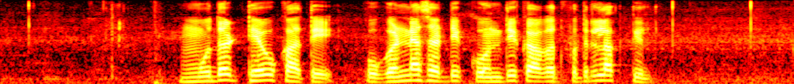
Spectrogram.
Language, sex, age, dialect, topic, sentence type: Marathi, male, 18-24, Standard Marathi, banking, question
